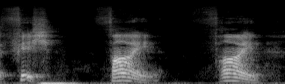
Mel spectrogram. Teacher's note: ये आपके लेबियोडेंटल है जिसमें दांत और होंठ दोनों मिलकर चलते हैं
